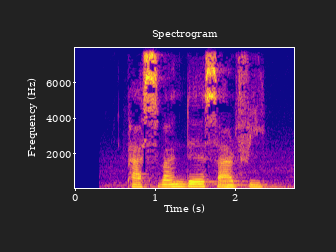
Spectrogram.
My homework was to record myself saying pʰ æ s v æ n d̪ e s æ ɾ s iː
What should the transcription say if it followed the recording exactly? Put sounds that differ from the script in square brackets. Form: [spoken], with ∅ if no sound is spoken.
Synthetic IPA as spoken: pʰ æ s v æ n d̪ e s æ ɾ [f] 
